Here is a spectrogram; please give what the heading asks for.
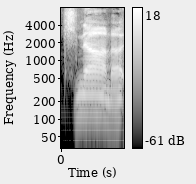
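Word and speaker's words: ज्ञान: But Gana yoga jn a na which should be pronounced chinana. It's one of the only words in Sanskrit that you don't pronounce as it's written.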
